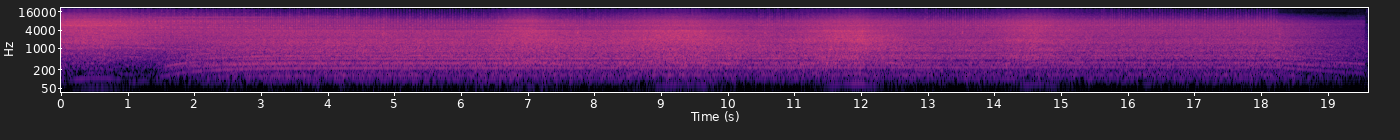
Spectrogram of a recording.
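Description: A Hyundai i20 Sportz with a naturally aspirated four-cylinder engine idles steadily, a smooth low hum with a faint rev rise and fall, heard alone at moderate level, no voices.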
